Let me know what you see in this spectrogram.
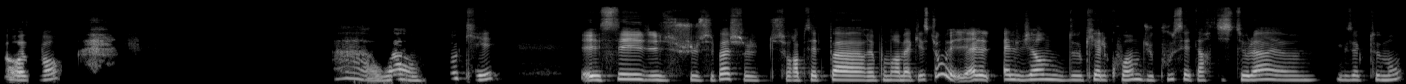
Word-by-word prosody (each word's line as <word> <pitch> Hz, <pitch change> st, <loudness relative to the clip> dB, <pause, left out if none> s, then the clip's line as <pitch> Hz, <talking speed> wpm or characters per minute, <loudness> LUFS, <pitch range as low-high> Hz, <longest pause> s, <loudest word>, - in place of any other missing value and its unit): Heureusement. 200 Hz, +3 st, +1 dB, 2.7 s
Ah 260 Hz, -3 st, -5 dB
waouh! 205 Hz, -3 st, 0 dB, 0.3 s
OK 265 Hz, -6 st, -6 dB, 1.0 s
et 200 Hz, +1 st, +8 dB
c'est 235 Hz, +4 st, +4 dB
des 205 Hz, -1 st, 0 dB
ch 190 Hz, -, -7 dB
je -, -, 0 dB
sais 195 Hz, +1 st, -5 dB
pas, 245 Hz, +3 st, +5 dB
je 195 Hz, -7 st, -3 dB
tu 185 Hz, +1 st, -16 dB
sauras 190 Hz, 0 st, -1 dB
peut-être 200 Hz, 0 st, -3 dB
pas 205 Hz, -2 st, +7 dB
répondre 190 Hz, +1 st, -3 dB
à 195 Hz, -, +3 dB
ma 195 Hz, 0 st, +2 dB
question, 215 Hz, -, -4 dB
mais 415 Hz, -4 st, +1 dB
elle 210 Hz, -1 st, +4 dB
elle 225 Hz, -1 st, +2 dB
vient 220 Hz, +3 st, +2 dB
de 205 Hz, -2 st, -3 dB
quel 205 Hz, 0 st, -1 dB
coin, 210 Hz, +1 st, -1 dB
du 200 Hz, -4 st, -4 dB
coup, 230 Hz, +4 st, -9 dB
cette 220 Hz, -3 st, -3 dB
artiste-là, 205 Hz, +3 st, +1 dB, 0.3 s
hem, 200 Hz, 0 st, -8 dB, 0.2 s
exactement? 205 Hz, +3 st, -6 dB
205 Hz, 140 wpm, -26 LUFS, 195-225 Hz, 2.7 s, et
